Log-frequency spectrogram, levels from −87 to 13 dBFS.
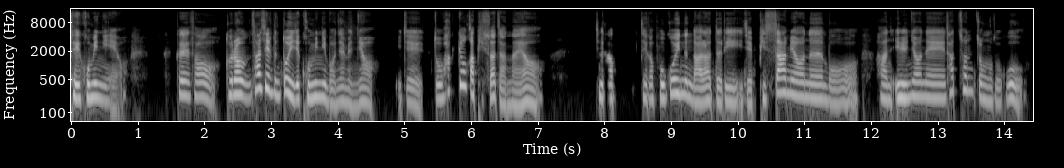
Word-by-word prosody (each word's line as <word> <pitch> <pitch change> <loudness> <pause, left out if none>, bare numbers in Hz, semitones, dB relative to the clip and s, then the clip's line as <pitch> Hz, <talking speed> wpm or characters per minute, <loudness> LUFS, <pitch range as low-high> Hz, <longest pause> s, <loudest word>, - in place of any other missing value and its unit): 되게 200 -4 +6
고민이에요. 205 -3 0 0.7
그래서 220 -6 0
그럼 240 -4 +5
사실은 310 -5 +4
또 280 - +5
이제 195 -5 +5
고민이 210 +1 +1
뭐냐면요. 165 -1 -5 0.3
이제 160 -6 -5 0.2
또 195 0 -1
학교가 285 - +2
비싸잖아요. 160 -3 -2 0.8
제가 205 - -2 0.5
제가 195 -2 -4
보고 210 +7 +1
있는 245 -4 +2
나라들이 170 0 0
이제 155 -2 -5
비싸면은 215 -3 +2
뭐 160 +3 -6 0.3
한 195 -3 -1
1년에 205 0 +2
4000 280 +2 -4
정도고 185 0 -3
205 Hz, 255 characters per minute, -23 LUFS, 175-225 Hz, 0.8 s, 되게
